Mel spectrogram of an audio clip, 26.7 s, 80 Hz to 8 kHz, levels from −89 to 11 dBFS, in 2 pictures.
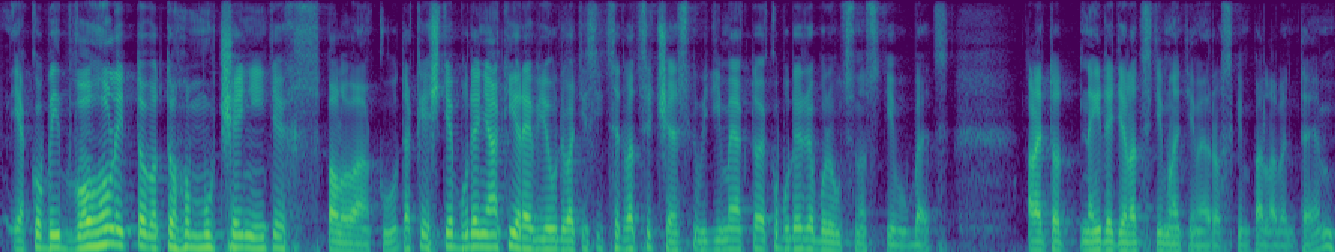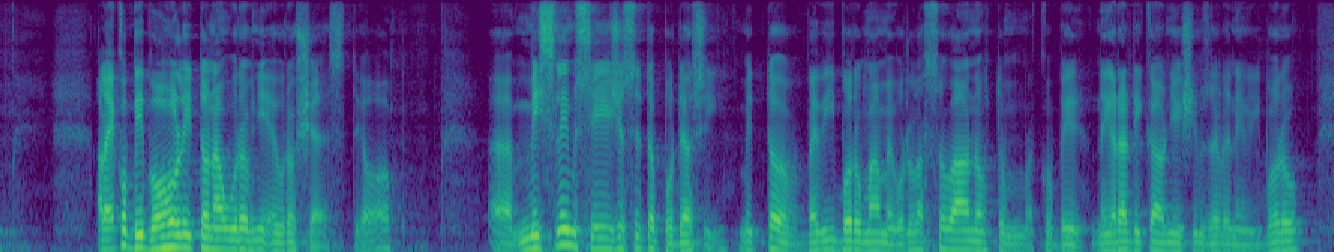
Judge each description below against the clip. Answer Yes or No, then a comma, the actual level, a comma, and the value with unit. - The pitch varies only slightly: No, average, 4.8 semitones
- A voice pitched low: Yes, low, 110 Hz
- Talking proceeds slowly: No, average, 125 wpm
